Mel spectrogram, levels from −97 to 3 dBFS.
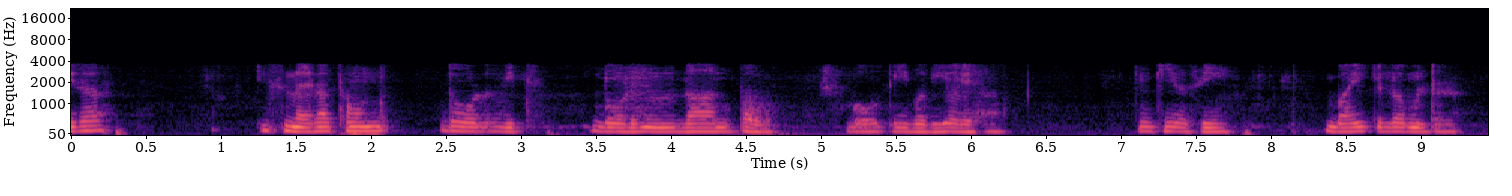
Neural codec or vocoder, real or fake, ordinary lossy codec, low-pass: codec, 32 kHz, 1.9 kbps, SNAC; fake; none; 3.6 kHz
